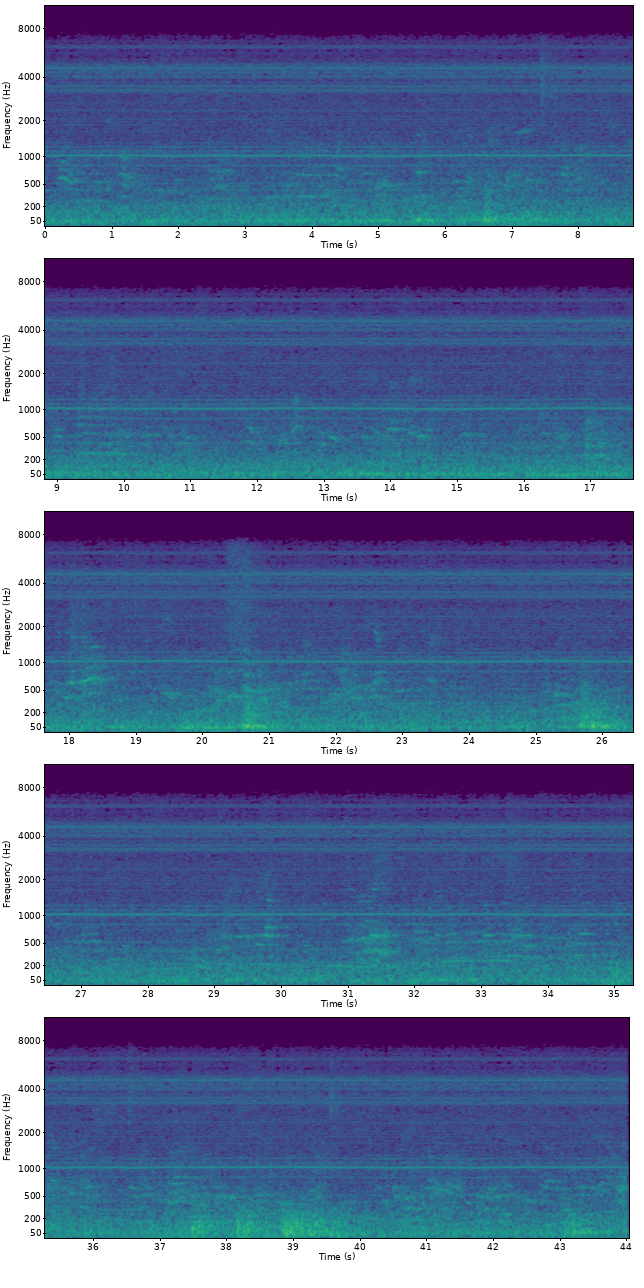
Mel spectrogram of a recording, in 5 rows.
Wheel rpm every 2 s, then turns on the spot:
0, 0, 0, 0, 0, 0, 0, 0, 0, 0, 0, 0, 0, 0, 0, 0, 0, 0, 0, 0, 0, 0.
none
